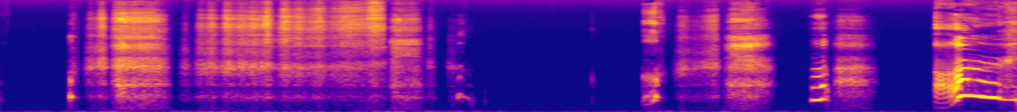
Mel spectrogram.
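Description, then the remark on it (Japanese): A woman's long breathy exhales give way to short catching gasps and a loud, strained voiced burst at the end as she holds back a sneeze and it turns into an odd breath. “くしゃみ出そうになっちゃって。我慢したら変な息出ちゃった。”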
